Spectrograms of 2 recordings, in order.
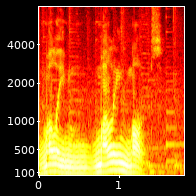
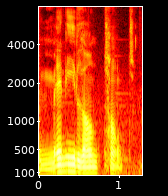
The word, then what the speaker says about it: Ménilmontant: In between Canal Saint-Martin and Boulevard Molly-Mont. I really don't think I pronounced that correctly. I'll just go and check. Nope, apparently it's Boulevard de Ménilmontant.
